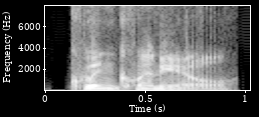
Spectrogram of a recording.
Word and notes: quinquennial: British English

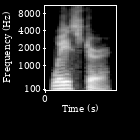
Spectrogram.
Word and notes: waster: American English

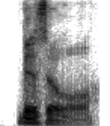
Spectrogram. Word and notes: bezoar: British English

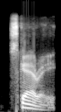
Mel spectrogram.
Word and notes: scary: British English

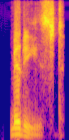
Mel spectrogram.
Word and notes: Mideast: American English

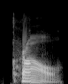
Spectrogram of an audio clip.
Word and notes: kraal: American English

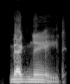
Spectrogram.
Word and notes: magnate: American English

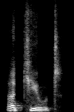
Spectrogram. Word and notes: acute: Indian

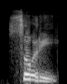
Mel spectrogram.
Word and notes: sori: Indian

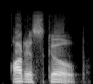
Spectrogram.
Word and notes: otoscope: American English

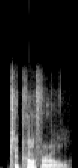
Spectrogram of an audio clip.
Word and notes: Tocopherol: British English

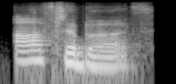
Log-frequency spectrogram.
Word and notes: afterbirth: Indian

